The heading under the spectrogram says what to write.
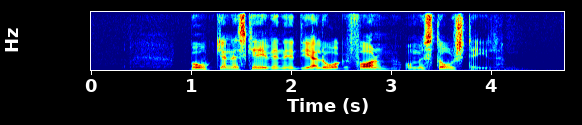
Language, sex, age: Swedish, male, 34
